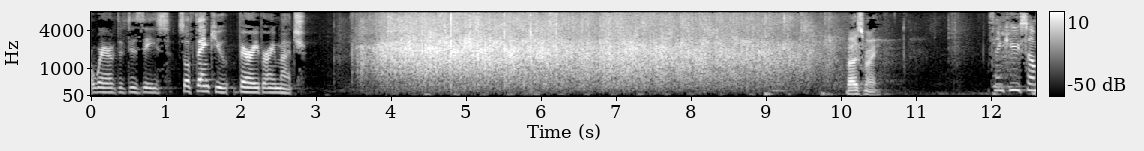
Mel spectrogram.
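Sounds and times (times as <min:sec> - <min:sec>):
speech: 0:00.0 - 0:02.9, 0:10.1 - 0:10.6, 0:12.0 - 0:12.5
audience applause: 0:03.4 - 0:10.4.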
